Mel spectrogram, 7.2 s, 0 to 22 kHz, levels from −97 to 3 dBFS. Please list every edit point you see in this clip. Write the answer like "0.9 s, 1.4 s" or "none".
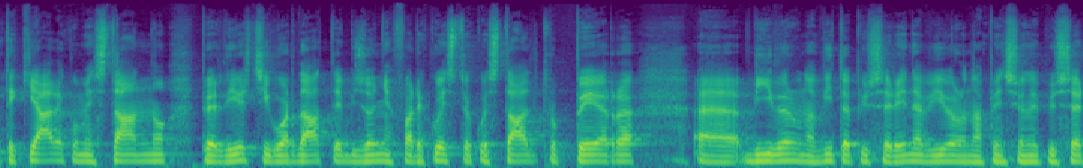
2.9 s

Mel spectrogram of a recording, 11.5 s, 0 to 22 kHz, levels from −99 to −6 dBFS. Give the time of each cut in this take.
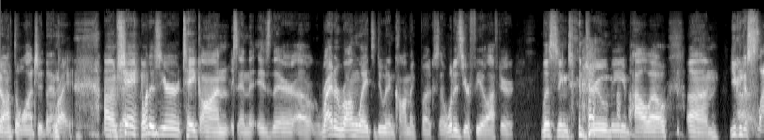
3.5 s

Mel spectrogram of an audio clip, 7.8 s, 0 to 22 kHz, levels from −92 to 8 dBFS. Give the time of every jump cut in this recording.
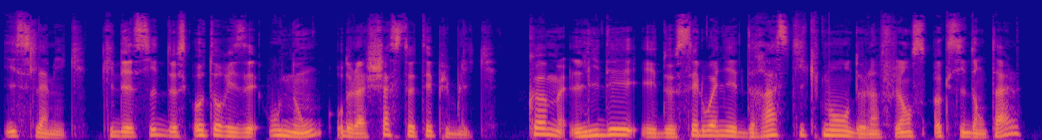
1.4 s, 2.6 s, 3.8 s

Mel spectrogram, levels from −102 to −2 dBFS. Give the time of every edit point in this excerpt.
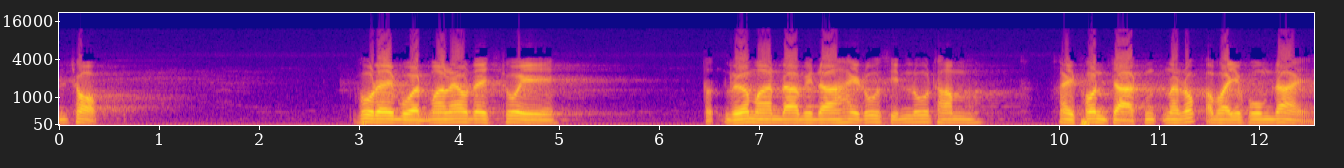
2.8 s, 6.6 s, 9.6 s

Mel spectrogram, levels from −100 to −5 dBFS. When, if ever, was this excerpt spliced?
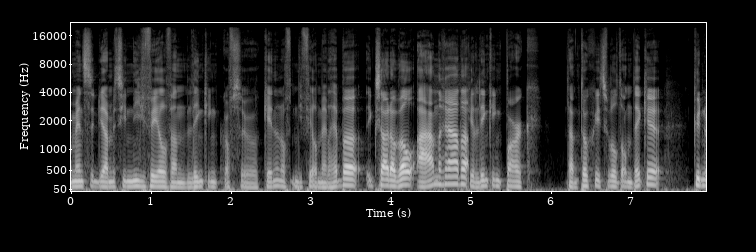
1.2 s, 1.9 s, 2.7 s, 3.2 s, 5.0 s

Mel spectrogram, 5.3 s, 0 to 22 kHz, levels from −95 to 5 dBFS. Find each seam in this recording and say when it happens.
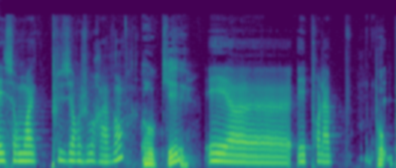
2.7 s

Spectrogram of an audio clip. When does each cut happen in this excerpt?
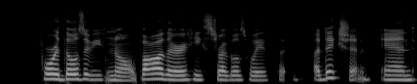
1.0 s, 1.4 s

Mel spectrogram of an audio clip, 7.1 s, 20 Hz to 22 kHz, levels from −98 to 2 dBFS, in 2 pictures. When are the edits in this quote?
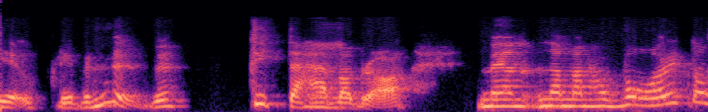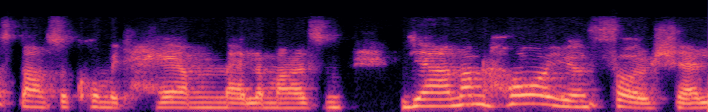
none

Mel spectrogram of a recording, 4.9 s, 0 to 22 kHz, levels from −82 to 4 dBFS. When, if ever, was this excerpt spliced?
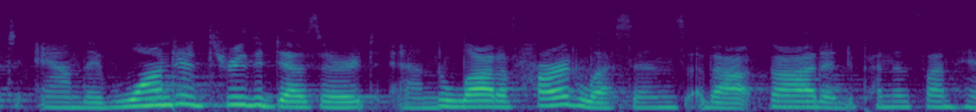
2.2 s, 3.8 s

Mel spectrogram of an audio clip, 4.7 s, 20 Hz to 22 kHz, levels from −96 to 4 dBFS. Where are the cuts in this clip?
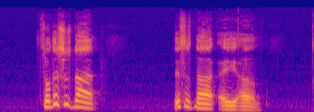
none

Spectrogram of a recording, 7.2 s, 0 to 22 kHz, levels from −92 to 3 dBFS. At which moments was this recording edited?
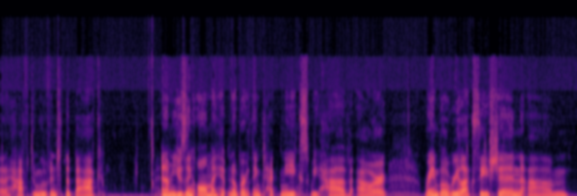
none

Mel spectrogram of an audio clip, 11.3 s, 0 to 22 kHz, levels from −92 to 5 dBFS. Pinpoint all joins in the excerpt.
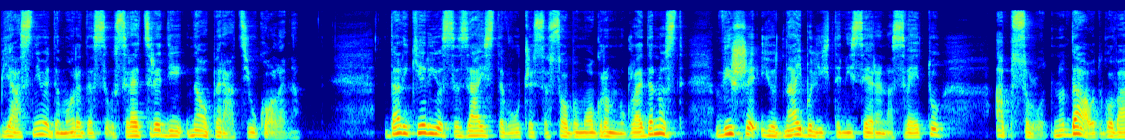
none

